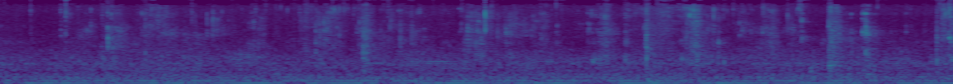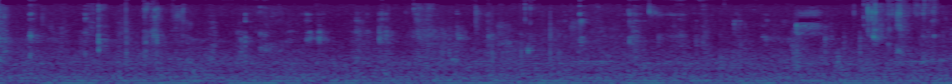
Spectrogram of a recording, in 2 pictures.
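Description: A person biting into and chewing a fried chicken sandwich: a steady run of small crunches and chewing sounds through the whole stretch.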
